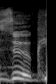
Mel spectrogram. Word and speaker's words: Zug: And Doug said Zug. He's like, Zoo with a G. Yeah. It's very easy. I was like, Zug.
